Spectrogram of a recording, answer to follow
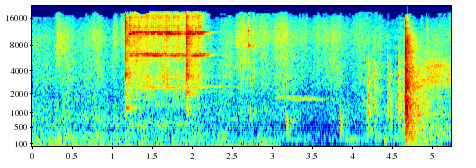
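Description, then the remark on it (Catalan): An apartment door in a building opens: a few soft clicks and rattles of the latch and handle, then a sharp metallic clack near the end that rings briefly against quiet room tone. “puja per les escales d'un edifici i s'atura davant de la porta d'un pis.”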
